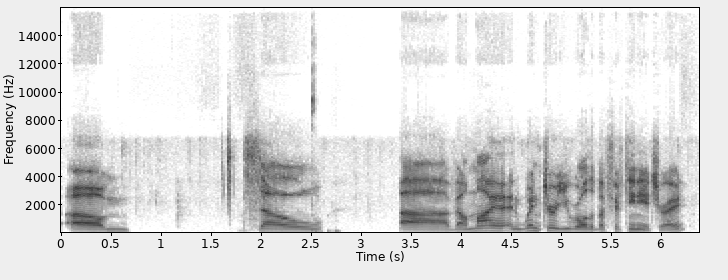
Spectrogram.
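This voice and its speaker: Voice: medium pitch, fairly even intonation, takes it slowly, a bit bright, clear, resonant tone, dry recording, dull audio. A game master running an online fantasy tabletop game, improvising narration and thinking aloud in a casual, easygoing way. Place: online voice call.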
